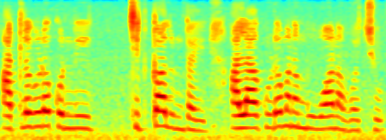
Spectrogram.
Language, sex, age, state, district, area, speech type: Telugu, female, 18-30, Andhra Pradesh, Krishna, urban, spontaneous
